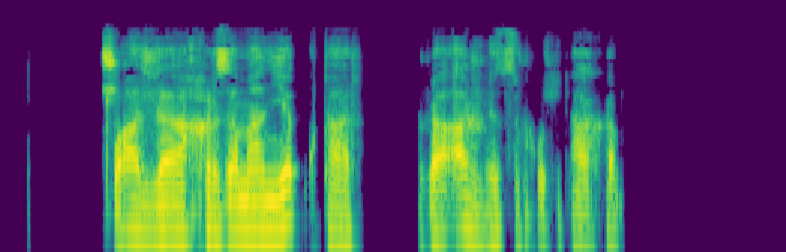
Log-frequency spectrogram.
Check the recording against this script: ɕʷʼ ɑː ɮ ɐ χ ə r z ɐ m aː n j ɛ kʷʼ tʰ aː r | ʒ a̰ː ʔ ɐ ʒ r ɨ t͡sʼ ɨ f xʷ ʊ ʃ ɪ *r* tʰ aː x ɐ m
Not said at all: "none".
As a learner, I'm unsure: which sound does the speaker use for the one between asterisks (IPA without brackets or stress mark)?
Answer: none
